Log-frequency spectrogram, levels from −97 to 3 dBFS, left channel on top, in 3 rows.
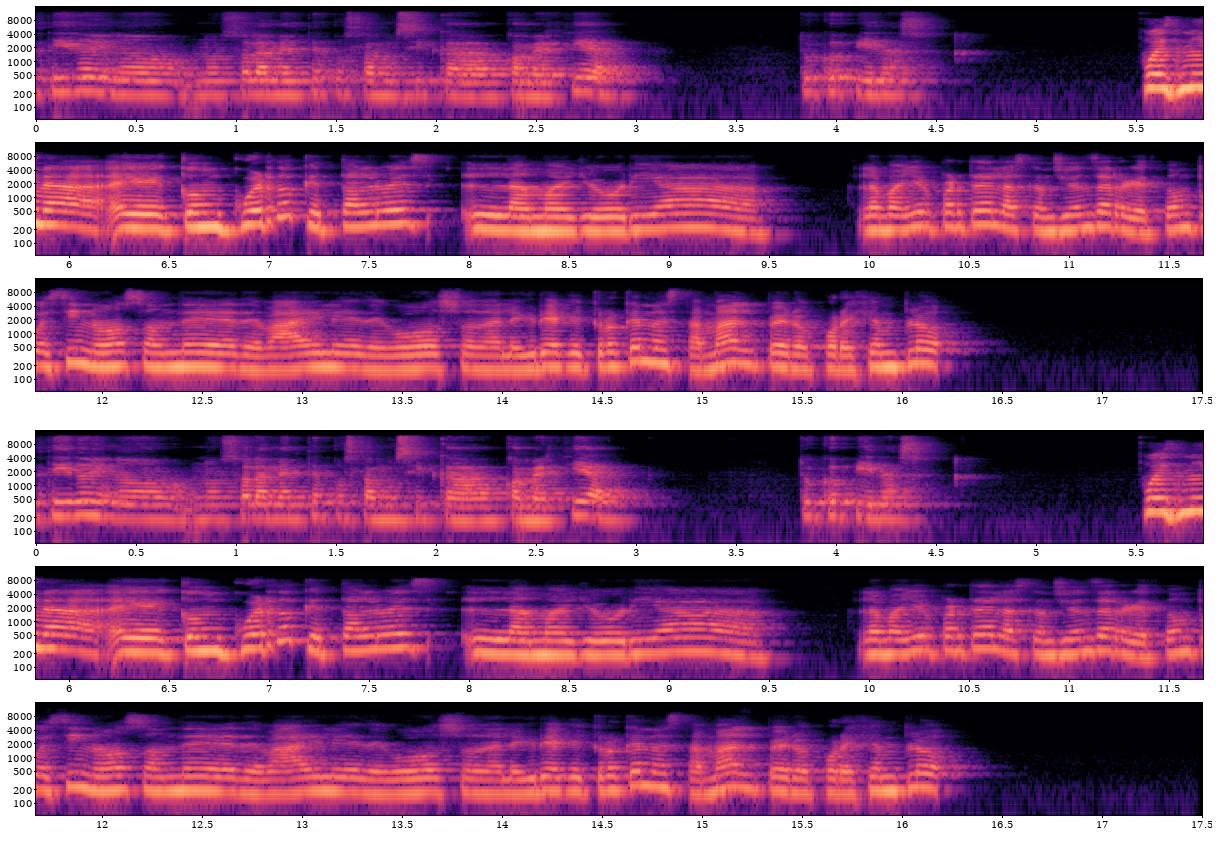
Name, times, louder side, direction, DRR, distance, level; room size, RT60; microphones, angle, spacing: voice 1, 0.0-2.9 3.8-4.4, right 1 dB, 30° right, -3 dB, 3.2 m, -28 dB
voice 2, 5.5-9.5 10.0-16.2, left 3 dB, 20° left, 10 dB, 0.3 m, -21 dB
9.8 x 3.9 x 6.1 m, 0.41 s
head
